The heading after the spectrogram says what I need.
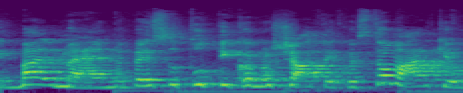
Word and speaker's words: Balmain: pronunciare quindi ci provo io l'ho sempre pronunciato ball man ok l'ho sentito così penso dagli inglesi balmain penso tutti conoscete questo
